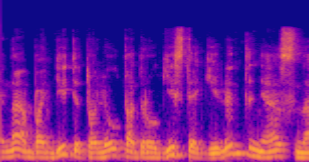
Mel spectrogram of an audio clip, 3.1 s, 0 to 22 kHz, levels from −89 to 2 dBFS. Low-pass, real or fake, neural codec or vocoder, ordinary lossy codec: 10.8 kHz; real; none; MP3, 96 kbps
